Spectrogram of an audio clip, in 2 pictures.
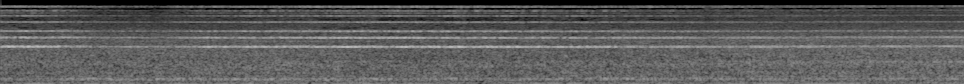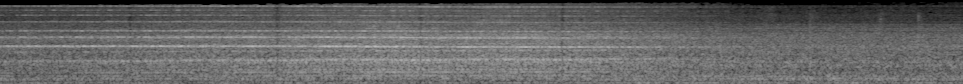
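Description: A train rumbles past on the rails, its wheels clattering.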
